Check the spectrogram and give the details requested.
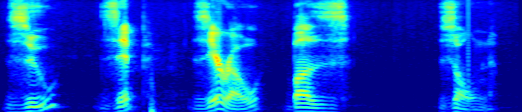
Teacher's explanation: you can really feel the vibration on the Z sound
